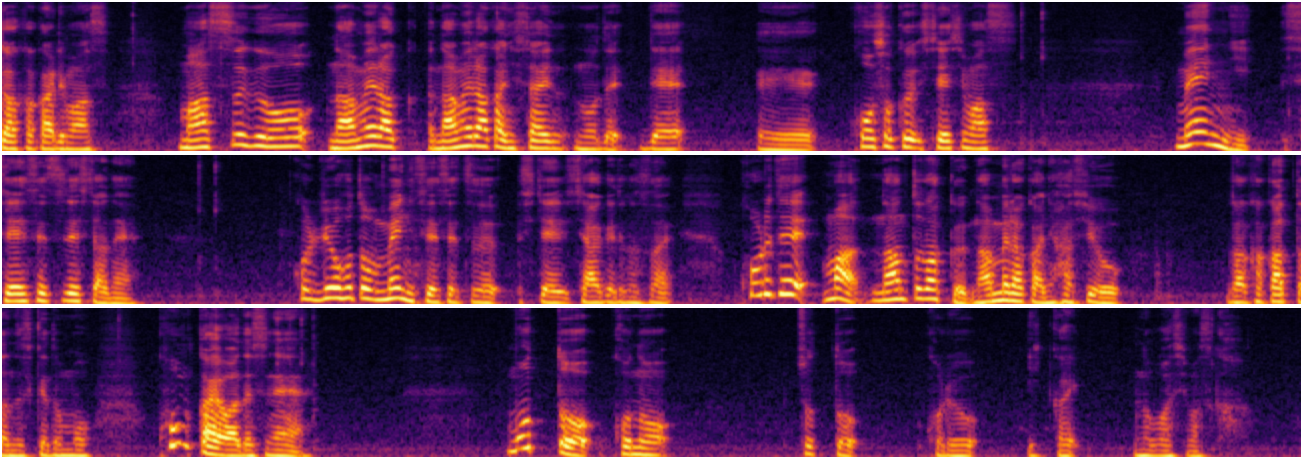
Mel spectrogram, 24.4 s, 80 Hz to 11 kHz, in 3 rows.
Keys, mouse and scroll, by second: 0.7 middle click, 2.9 click, 6.3 click, 8.0 click, 9.3 click, 10.4 click, 16.9 click, 18.0 click, 19.2 scroll up 1, 19.7 scroll up 1, 23.7 click.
